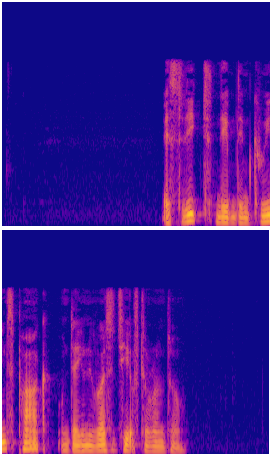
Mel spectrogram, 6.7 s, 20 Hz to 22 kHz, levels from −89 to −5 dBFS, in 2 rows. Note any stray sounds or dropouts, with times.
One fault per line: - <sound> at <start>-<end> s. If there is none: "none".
none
